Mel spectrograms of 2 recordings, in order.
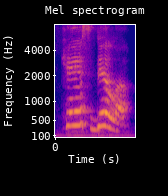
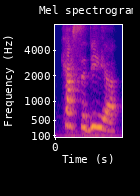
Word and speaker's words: quesadilla: Quesadilla.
